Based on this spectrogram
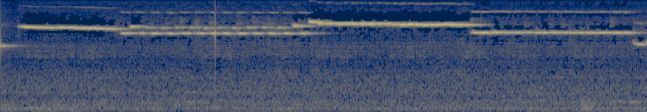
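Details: A male Russian canary sings long, high, even rolls, each held a second or more before jumping to a new pitch, alone over a faint background hum; recorded two months after an earlier recording of the same bird.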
